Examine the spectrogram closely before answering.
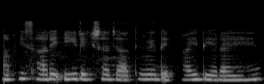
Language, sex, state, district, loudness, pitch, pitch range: Hindi, female, Bihar, Jahanabad, -35 LUFS, 230 Hz, 220-235 Hz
